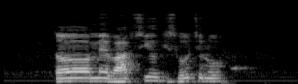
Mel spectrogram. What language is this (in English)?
Gurgula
